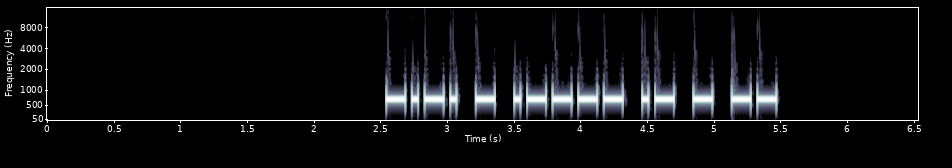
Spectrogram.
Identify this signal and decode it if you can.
Morse code, heard as a keyed tone, about 25 wpm, 700 Hz. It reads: CT1ATM
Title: DXCC-100 Call Signs - 6 Characters - Repeated 2x - 25wpm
